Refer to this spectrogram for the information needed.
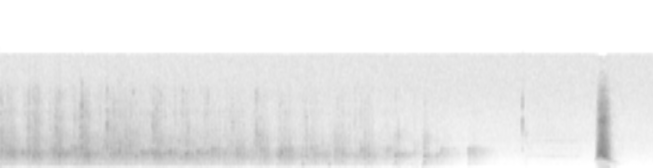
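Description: An audience at a morning service claps together in a dense, steady patter that tapers off after about six seconds, followed by a short quiet stretch and one brief loud burst near the end.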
